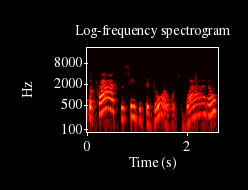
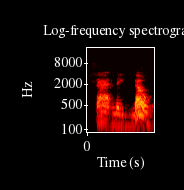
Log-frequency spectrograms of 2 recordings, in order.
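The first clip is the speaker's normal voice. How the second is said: low, mock-regretful wolf; 10 semitones lower, slower than usual. Wolf confesses to grandmother, low wolf voice. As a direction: admit it in a deep wolf voice. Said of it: "said the wolf".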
